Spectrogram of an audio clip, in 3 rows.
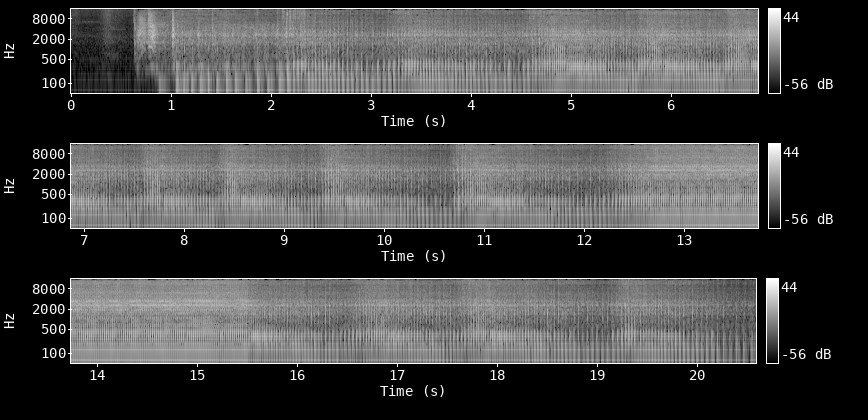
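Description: Honda CRF230's single-cylinder four-stroke engine starting about a second in, on its first run after a Seafoam shock-treatment soak. It is then revved in throttle blips about once a second, held at higher revs for about three seconds in the middle, and blipped again.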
